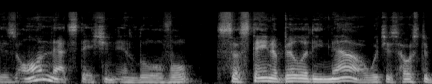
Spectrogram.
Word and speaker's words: Louisville: How do you say it? Louisville. Yeah, it's like New Orleans. Yeah, you have to sort of be from there. Right. To say it right.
